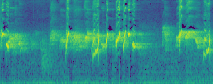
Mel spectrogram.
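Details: Red-whiskered bulbul singing mae bot style, a fluid chain of bright warbled and slurred notes with a short break before the final phrase.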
